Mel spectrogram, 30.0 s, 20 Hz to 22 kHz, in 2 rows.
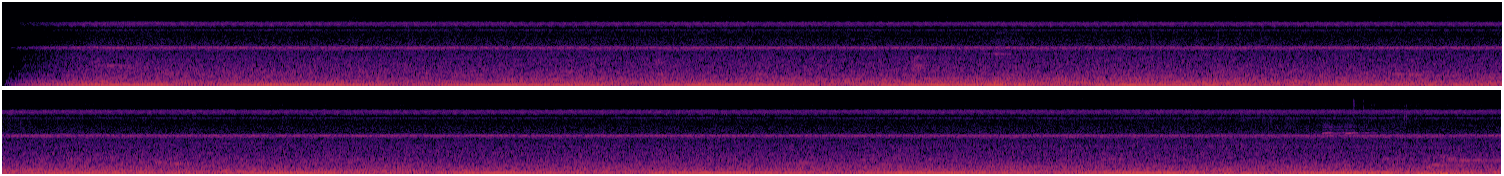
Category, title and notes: Soundscapes > Nature
250729 2927 PH Breezy night in a calm Filipino suburban area
Breezy night atmosphere in a calm Filipino suburban area. (take 2) I made this recording at about 1:40AM, from the terrace of a house located at Santa Monica Heights, which is a costal residential area near Calapan city (oriental Mindoro, Philippines). One can hear the atmosphere of this place during a warm breezy night, with light wind in the leaves and plants, crickets and insects chirping, and in the distance, some human voices, machineries, cows mowing, dog barking, and more. Recorded in July 2025 with an Olympus LS-P4 and a Rode Stereo videomic X (SVMX). Fade in/out applied in Audacity.
ambience, atmosphere, barking, breeze, Calapan-city, calm, chirp, chirping, chirrup, cow, cows, crickets, distant, dog, dogs, field-recording, insects, mowing, night, Philippines, soundscape, suburban, voices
